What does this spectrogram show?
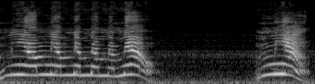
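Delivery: high mocking cat meows; mock kitty meows. Mocking the enemies who now meow like kittens, high and teasing. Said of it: "they meowing like little kitty cats".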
